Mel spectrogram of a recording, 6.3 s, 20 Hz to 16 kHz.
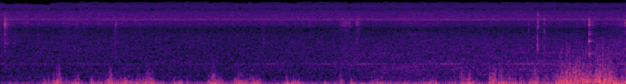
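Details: Etesia Pro 46 lawnmower that had been sitting a while and wouldn't run: rapid uneven chuffing from the pull cord, about three per second, with no firing. Spark was confirmed afterwards, so the carb is to be cleaned; cause suspected, not confirmed.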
